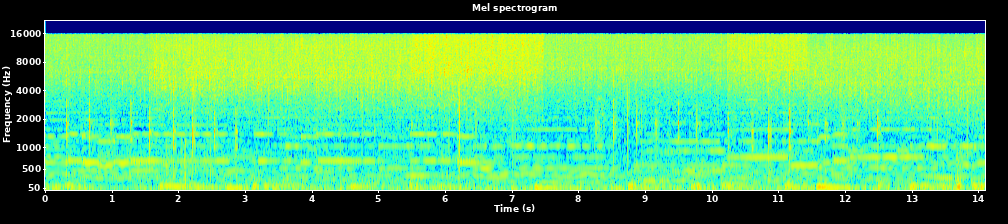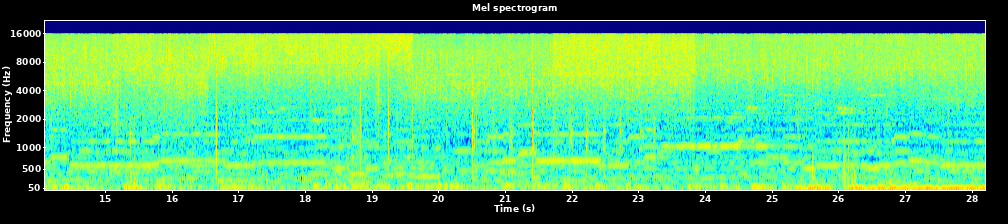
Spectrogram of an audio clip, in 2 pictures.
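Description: Food frying in oil on a miniature tawa, a steady sizzle with scattered crackles. The sound changes level abruptly every few seconds.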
